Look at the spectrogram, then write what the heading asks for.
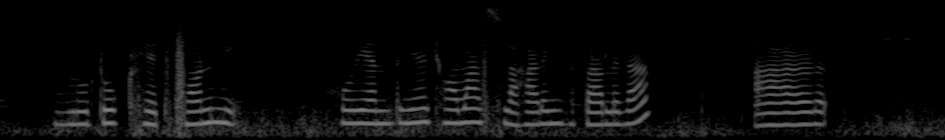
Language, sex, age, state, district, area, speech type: Santali, female, 18-30, West Bengal, Purba Bardhaman, rural, spontaneous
